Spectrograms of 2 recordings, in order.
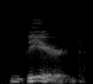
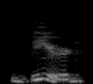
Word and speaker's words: beard: The pronunciation is beard. And what's the drink, the popular drink, that you can order at a bar? Of course, I'm thinking of the drink beer. Beer, the drink, and beard, the hairy thing on a man's face, are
